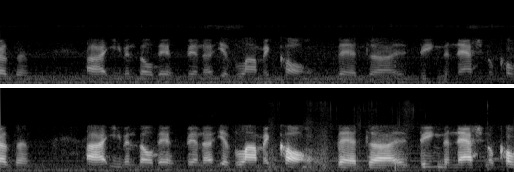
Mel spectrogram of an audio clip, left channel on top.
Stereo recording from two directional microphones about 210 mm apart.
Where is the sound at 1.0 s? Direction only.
50° right (ahead or behind).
